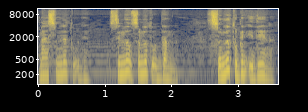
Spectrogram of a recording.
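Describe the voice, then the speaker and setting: A man's voice: sits high, very fast, darkish tone. A man with an Egyptian Arabic accent preaching a colloquial sermon and telling stories animatedly, acting out the dialogue.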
